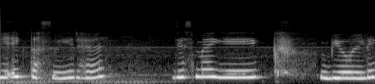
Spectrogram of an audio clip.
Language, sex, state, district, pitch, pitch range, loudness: Hindi, female, Uttar Pradesh, Lalitpur, 325 Hz, 300-335 Hz, -13 LUFS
